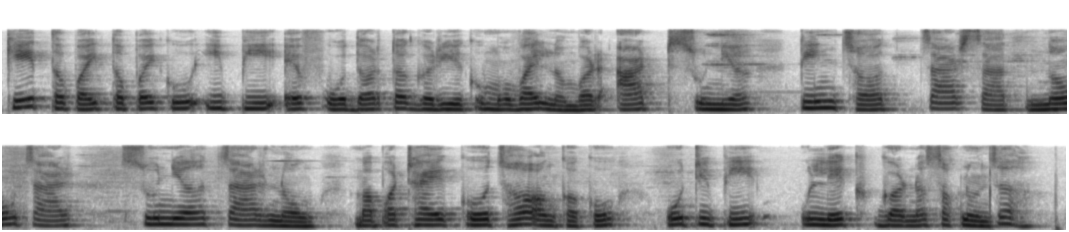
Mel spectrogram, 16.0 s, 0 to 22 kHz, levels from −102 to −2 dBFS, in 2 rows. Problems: constant background noise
